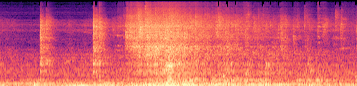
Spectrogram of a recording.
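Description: Water from a pot of cooked pasta poured off into a sink, a steady rushing splash that swells in the middle and stays continuous, with a faint low hum underneath and no talk.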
